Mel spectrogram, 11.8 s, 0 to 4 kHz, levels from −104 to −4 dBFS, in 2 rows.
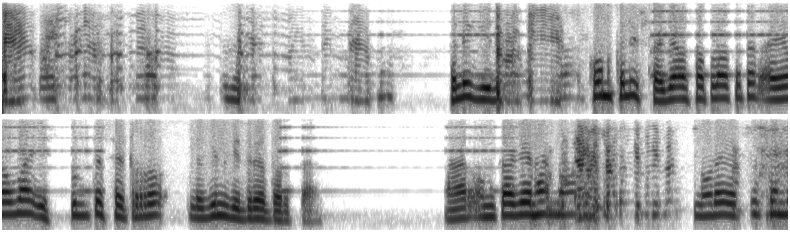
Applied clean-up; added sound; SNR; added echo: neural mask model RNNoise.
